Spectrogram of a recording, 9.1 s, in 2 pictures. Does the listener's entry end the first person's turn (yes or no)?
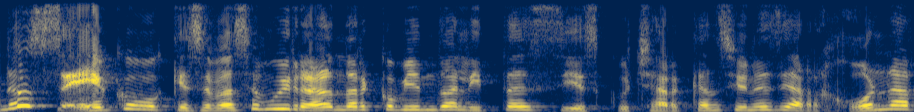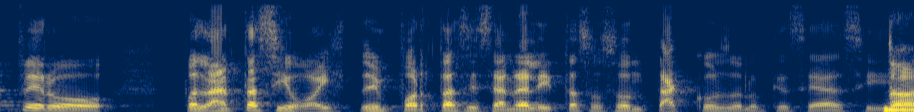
yes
